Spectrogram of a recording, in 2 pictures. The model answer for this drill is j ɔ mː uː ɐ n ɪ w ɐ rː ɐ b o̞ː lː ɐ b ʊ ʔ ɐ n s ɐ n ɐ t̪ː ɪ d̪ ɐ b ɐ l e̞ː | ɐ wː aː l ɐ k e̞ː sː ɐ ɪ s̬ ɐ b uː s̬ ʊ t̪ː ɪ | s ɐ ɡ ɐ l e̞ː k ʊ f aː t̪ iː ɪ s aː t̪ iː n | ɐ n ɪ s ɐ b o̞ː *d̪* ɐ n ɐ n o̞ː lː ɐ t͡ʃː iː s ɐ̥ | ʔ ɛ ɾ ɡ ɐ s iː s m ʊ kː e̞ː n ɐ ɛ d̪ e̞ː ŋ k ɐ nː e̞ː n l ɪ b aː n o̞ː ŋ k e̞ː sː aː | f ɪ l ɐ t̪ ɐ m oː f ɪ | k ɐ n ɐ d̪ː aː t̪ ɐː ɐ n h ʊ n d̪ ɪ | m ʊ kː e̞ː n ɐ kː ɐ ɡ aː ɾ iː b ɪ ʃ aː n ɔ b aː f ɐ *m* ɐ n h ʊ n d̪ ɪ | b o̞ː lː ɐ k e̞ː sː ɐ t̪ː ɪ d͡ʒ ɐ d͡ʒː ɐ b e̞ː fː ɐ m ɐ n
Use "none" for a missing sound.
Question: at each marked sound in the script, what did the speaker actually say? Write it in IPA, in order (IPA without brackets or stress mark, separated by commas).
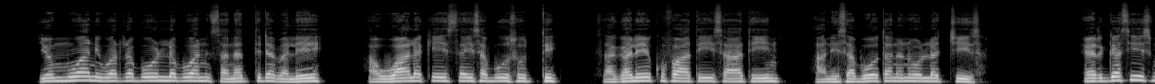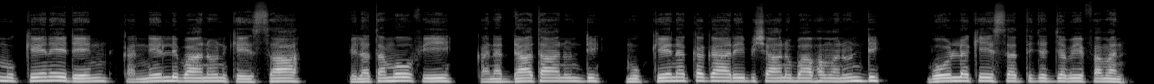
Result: t̪, m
